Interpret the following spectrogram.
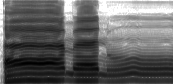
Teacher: Mad badal teman-teman terjadi ketika adanya huruf hamzah yang bertemu dengan huruf mad. Nah, pada kali ini adanya hamzah yang bertemu dengan huruf mad berupa alif teman. Nah, maka ketika membacanya panjangkan ia dua harakat.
